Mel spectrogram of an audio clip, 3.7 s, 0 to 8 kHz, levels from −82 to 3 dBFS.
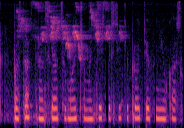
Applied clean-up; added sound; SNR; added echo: none; Chirp, tweet; 10 dB; none.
